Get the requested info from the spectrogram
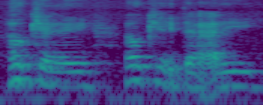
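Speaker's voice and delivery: small, soft mock-tearful voice; tearful child. Crying five-year-old to her sorry father, meek. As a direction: play a hurt little girl giving in quietly. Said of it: "and she starts crying".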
